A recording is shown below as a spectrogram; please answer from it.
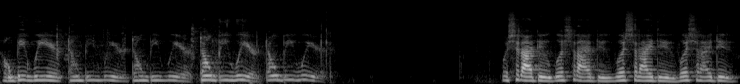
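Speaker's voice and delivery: low, very soft repeated self-coaching; nervous muttering. Acted. Woman coaching herself as the crush approaches, nervous mutter. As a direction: mutter it over and over to yourself.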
